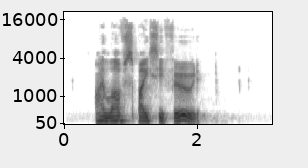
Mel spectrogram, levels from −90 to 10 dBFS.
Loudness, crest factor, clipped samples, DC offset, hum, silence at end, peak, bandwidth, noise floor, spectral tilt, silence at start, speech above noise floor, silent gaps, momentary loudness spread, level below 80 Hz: -17 LUFS; 16 dB; under 0.1%; under 0.1%; none; 1.1 s; -2 dBFS; 16.5 kHz; -65 dBFS; -6 dB/octave; 0.45 s; 49 dB; none; 9 LU; -56 dBFS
